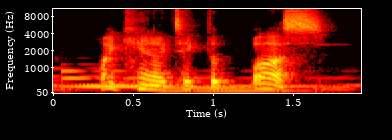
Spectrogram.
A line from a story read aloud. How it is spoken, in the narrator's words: said, choking back deep sobs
